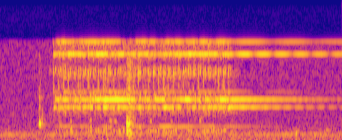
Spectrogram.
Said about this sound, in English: And there's the phone. We haven't heard the cheesy phone in quite a while.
